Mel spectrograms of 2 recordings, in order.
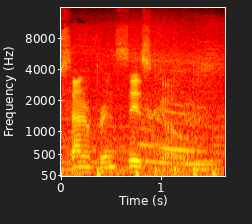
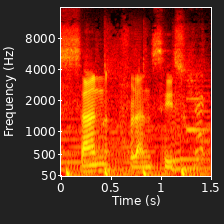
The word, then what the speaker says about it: San Francisco: Of course, in English you will pronounce San Francisco, but yeah, no. The original one is San Francisco. That's how you pronounce it in Spanish.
